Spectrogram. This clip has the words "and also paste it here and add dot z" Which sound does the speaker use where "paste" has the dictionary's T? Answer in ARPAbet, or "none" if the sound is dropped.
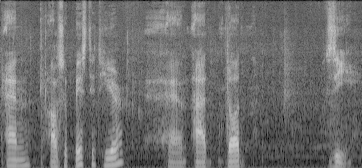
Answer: T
